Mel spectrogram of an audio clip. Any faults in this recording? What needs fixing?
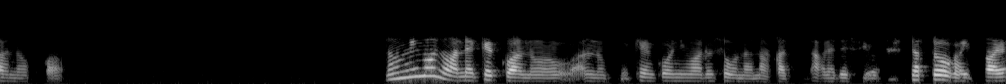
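AMR narrowband mobile codec throughout: the speech is confined to roughly 300 Hz to 3.6 kHz and sounds heavily buzzy and synthetic, which points to a low mode near 6 kbps. Carry the call on AMR-WB or a higher AMR-NB mode to keep more bandwidth and detail.

Lost AMR speech frames at 3.16 to 3.32 s, 7.64 to 7.71 s and 9.56 to 9.67 s: the decoder repeats the last good settings at falling gain, so the sound smears and dips briefly. Improve radio coverage or add error protection to reduce frame loss.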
